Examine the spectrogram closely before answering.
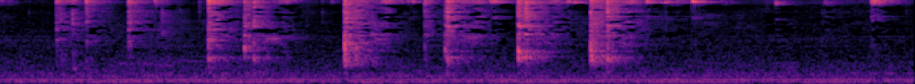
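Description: Boiled potato pieces tipped from a steel bowl into a glass bowl of thin tamarind chutney: a quick run of about ten plops and clinks in the first three and a half seconds, then it stops.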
